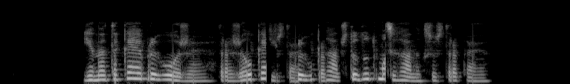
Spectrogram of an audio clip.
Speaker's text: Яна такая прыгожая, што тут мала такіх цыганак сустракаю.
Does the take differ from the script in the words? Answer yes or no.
yes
